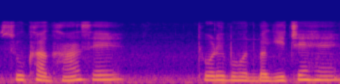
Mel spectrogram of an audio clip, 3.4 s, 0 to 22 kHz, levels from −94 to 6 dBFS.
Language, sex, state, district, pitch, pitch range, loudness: Hindi, female, Jharkhand, Sahebganj, 200 Hz, 180-210 Hz, -26 LUFS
